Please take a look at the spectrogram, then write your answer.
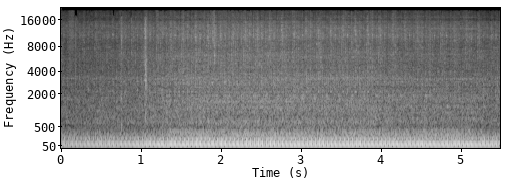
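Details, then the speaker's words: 1994 Toyota pickup 3.0 V6 idling after timing fix, catalytic converter fitted; loud low rhythmic puffing from underneath due to an exhaust leak, clutch needs bleeding, injectors may need cleaning. "Like I said, it does have an exhaust leak, so it sounds kind of loud."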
